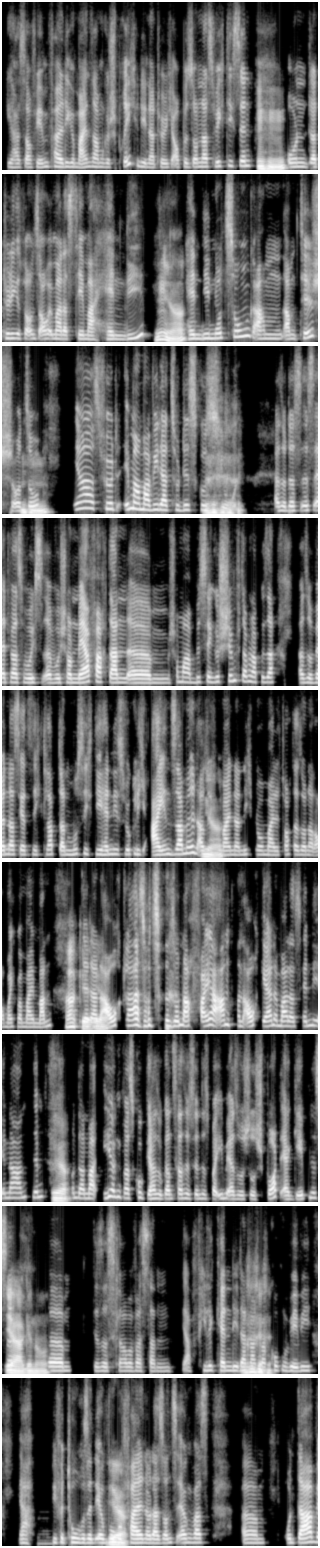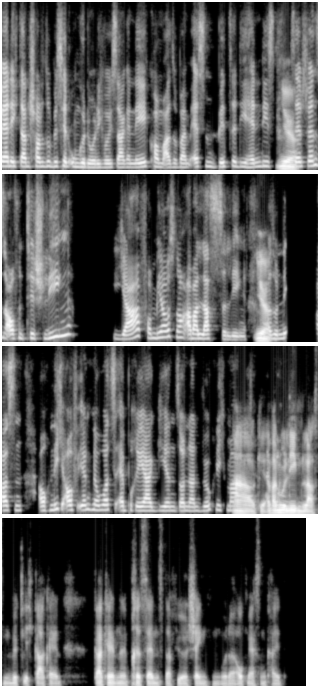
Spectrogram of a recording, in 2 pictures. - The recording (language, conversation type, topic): German, podcast, Wie organisiert ihr unter der Woche das gemeinsame Abendessen?
- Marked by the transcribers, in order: laugh; drawn out: "ähm"; snort; laughing while speaking: "so zu"; giggle; other background noise; unintelligible speech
